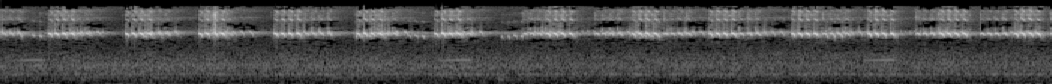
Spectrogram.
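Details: Crickets chirping in the night, trains of rapid high-pitched pulses in bursts about twice a second, some overlapping, with faint soft tones in the background.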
